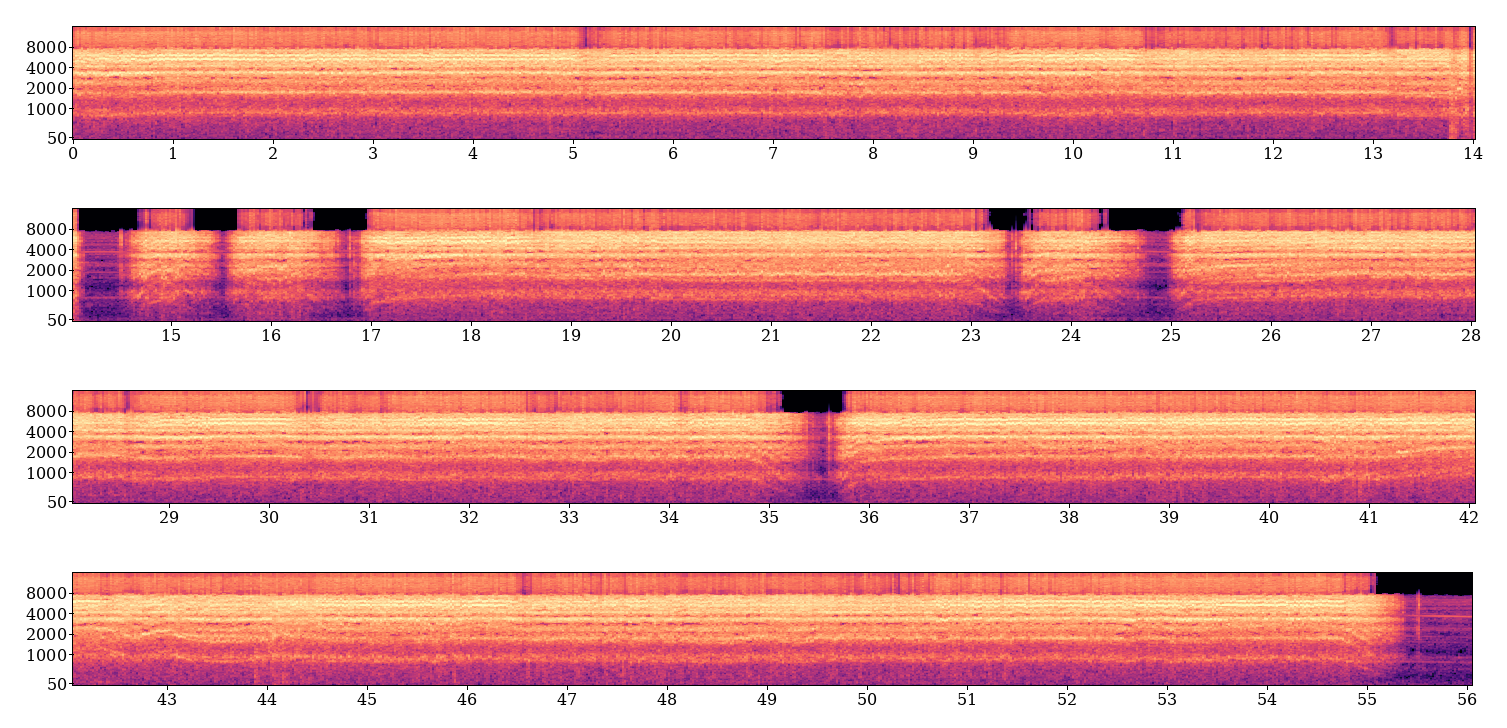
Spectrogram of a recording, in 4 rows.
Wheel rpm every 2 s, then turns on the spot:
220, 230, 230, 230, 230, 230, 230, 90, 110, 220, 210, 150, 90, 220, 220, 230, 220, 150, 200, 230, 240, 280, 230, 230, 220, 230, 230, 130.
none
